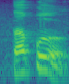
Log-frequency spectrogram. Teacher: قاف پہ قلقلہ ہوگا آواز ڈبل آئے گی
